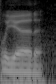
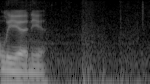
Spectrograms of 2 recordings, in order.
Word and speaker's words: Liurnia: of lyanna a leonia i always say it wrong i i've actually been pretty good about it today but i always think it's leona and not leonia and we're back here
